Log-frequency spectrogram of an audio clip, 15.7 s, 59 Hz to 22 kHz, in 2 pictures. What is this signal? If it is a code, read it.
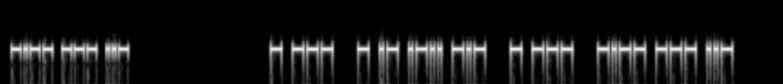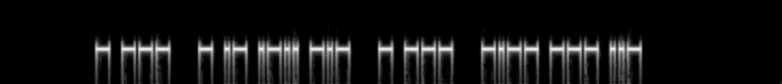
Morse code, heard as a keyed tone, about 34 wpm, 700 Hz. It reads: YOU TO TALK TO YOU TO TALK TO YOU
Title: Speed-Racing - Sets of 4 Words 28wpm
